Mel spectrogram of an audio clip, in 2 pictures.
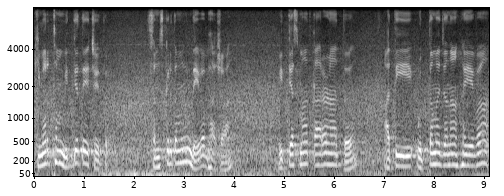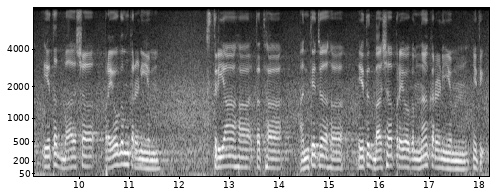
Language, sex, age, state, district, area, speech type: Sanskrit, male, 18-30, Karnataka, Chikkamagaluru, rural, spontaneous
